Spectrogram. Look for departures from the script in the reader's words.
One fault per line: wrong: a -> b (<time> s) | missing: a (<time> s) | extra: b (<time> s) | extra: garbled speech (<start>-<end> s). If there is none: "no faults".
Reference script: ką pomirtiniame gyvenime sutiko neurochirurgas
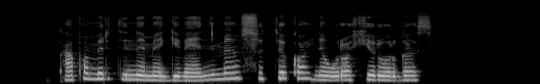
no faults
